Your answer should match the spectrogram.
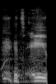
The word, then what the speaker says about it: Ave: The name Ave rhymes with save, so it's Ave the Gamer.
